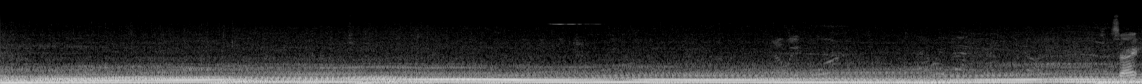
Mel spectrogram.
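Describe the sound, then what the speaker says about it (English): A rock crawler's engine on a King of the Hammers trail, a loud steady drone with rising and falling revs close by, with voices talking over it. "Easily distracted by the sound of horsepower."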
